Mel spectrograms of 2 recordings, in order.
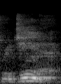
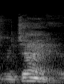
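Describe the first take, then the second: First: Regina said ruh-JEE-nuh, American style; Regina with the long ee, as an American reads it. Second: Regina said ruh-JYE-nuh, rhyming with vagina; Regina with the long i sound; Canadian Regina. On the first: American reading the city name, Regina with a long ee. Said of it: "I don't know that Canadians pronounce Regina as". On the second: Canadian way of saying the capital, Regina as ruh-JYE-nuh. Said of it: "which rhymes with". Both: Shown as a demonstration.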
